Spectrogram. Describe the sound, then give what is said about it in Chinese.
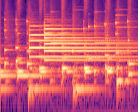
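A crisp doorbell at a front door chimes out a bright melody of ringing bell tones in steady succession, each note sustaining into the next, with no voices present. “门前响起了清脆的门铃声。”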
